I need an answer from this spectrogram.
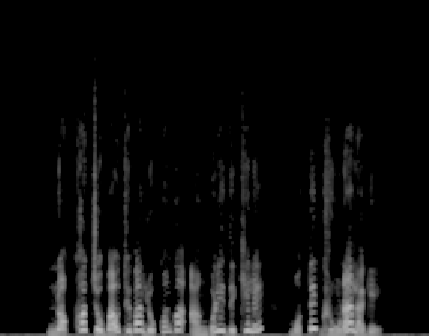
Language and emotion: Odia, disgusted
